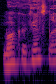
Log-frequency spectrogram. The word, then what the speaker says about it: Walker Kessler: Did I say his name right? You know that center for the Jazz? – Walker Kessler? I think you said it right.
